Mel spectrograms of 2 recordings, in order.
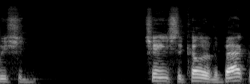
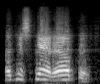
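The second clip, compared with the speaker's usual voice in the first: higher and louder over the dryer noise; talking over a hair dryer; 6 semitones higher, 5 dB louder than usual. Real, not acted. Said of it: "I can't help myself trying to talk over the hairdryer".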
